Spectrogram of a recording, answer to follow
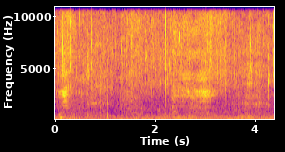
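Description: Potatoes frying in oil in a pan over an open wood fire: steady sizzling with sharp crackles and a few clicks of a fork stirring them in the pan, over a constant low rumble.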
